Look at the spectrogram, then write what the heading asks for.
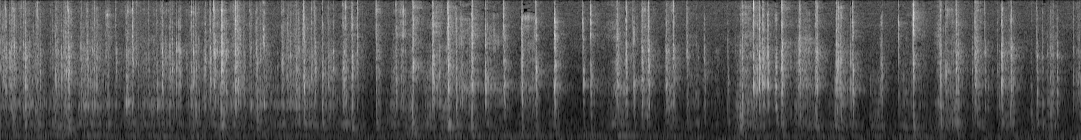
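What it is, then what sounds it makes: Plastic computer keyboard. Long red-painted nails tap and type across the keys of a black plastic desktop computer keyboard with a hollow casing, using both hands. A steady stream of quick, sharp clicks with bright, crisp highs and almost no low end, each tap dying away instantly, with brief pauses between bursts.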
